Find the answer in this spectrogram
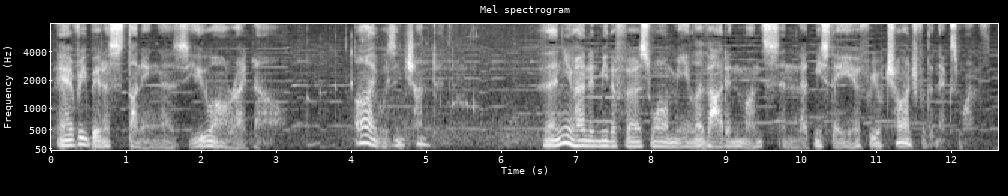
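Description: A man playing a flirty, silver-tongued pirate in a romantic audio roleplay, tender and teasing, sometimes dropping to a breathy murmur. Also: lowish voice, darkish tone, heavily acted. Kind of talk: romantic audio roleplay acting, intimate second-person monologue.

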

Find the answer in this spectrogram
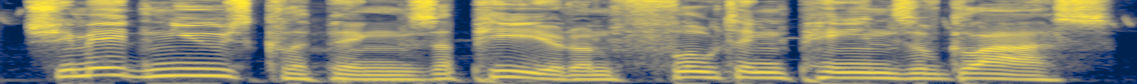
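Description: A man narrates a story from a script. His voice sits at a medium pitch. It is recorded dry in a studio, with no room sound. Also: very animated, measured pace, darkish tone, no echo.

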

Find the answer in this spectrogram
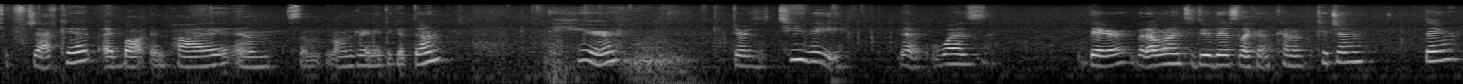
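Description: Young woman chatting slowly, swearing casually. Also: on the high side, gravelly, a little mellow, echoey room, a little hiss or hum, poor audio. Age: 20s. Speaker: travel vlogger. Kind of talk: casual vlog with room tour. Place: small rented room in a residence. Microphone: handheld camera at arm's length.

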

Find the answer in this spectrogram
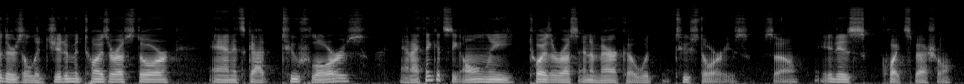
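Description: Male vlogger, young, lowish bright voice, chatty and loose. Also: creaky. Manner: chatty, conversational, with fillers and restarts. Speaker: travel vlogger. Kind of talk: casual narrated walking tour.

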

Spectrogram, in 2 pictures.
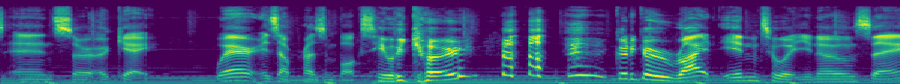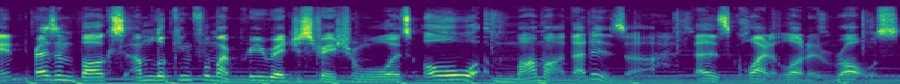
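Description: A young man hosting a gaming channel, commentating live on a mobile game as he plays, excitable and jokey, thinking aloud with sudden high yelps. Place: small room at a desk. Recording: game music under the voice.

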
